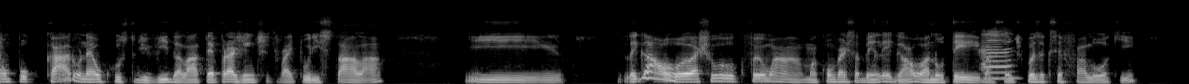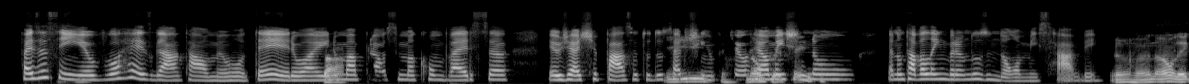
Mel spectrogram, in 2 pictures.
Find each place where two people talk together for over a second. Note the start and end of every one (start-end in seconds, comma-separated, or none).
18.5-20.2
